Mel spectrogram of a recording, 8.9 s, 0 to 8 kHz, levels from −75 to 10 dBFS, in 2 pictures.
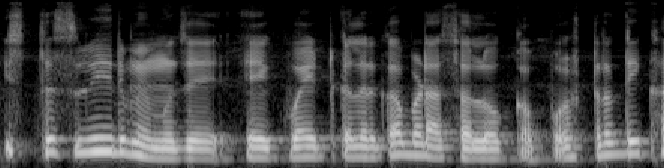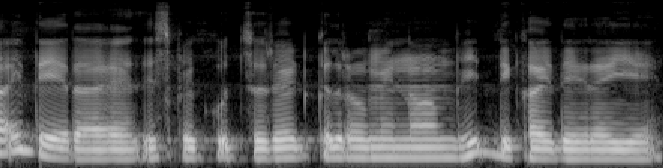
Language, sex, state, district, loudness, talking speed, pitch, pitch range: Hindi, male, Rajasthan, Bikaner, -13 LUFS, 185 wpm, 130 Hz, 120-160 Hz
